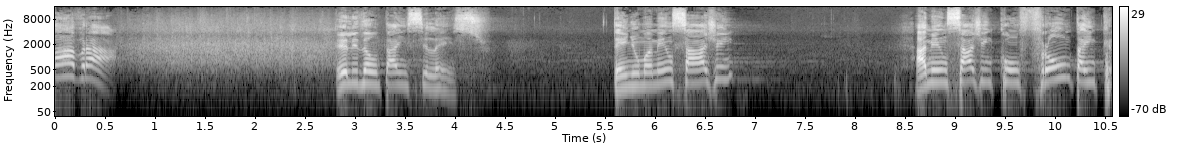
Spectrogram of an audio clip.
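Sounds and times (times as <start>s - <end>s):
speech: 0.2s - 0.7s, 2.8s - 4.4s, 5.6s - 6.8s, 8.6s - 10.5s
audience applause: 0.6s - 3.0s.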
